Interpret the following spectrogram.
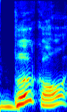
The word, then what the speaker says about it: buccal: Buccal is referenced several times a day. It's pronounced buckle.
